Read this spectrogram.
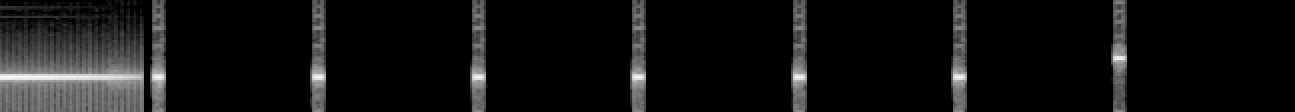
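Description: Short beeps count down once a second, ending with a higher beep.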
